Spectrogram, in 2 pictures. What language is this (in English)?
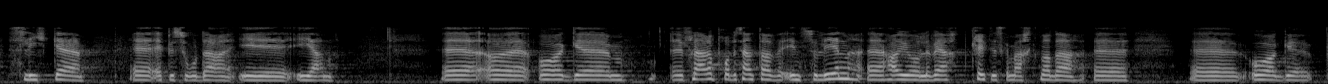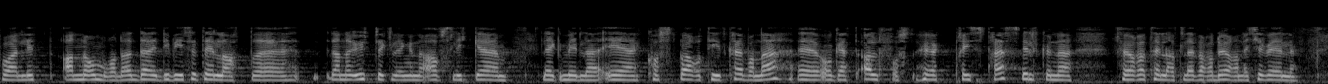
Norwegian Nynorsk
